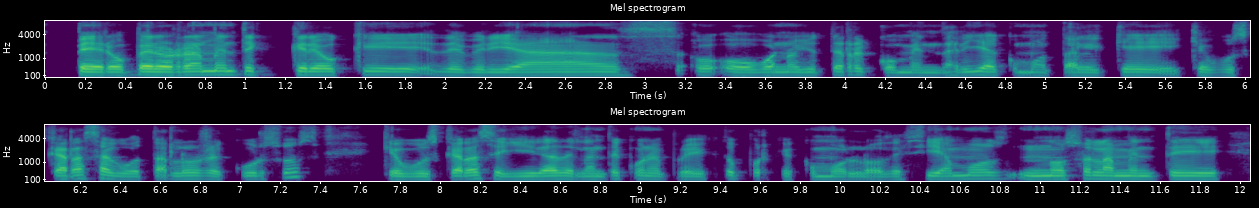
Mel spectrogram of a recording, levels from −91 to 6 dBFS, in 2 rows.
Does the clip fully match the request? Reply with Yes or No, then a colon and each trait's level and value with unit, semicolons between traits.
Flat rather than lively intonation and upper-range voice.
No: narrow, 1.6 semitones; low, 125 Hz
